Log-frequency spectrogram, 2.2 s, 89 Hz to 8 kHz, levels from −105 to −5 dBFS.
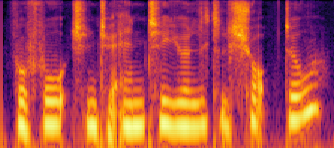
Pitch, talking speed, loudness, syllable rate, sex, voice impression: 190 Hz, 215 wpm, -15 LUFS, 5.8 syllables/s, female, very feminine, very adult-like, thin, relaxed, weak, dark, very soft, muffled, fluent, slightly raspy, cute, very intellectual, slightly refreshing, very sincere, very calm, very friendly, very reassuring, unique, very elegant, sweet, very kind, very modest, light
